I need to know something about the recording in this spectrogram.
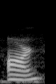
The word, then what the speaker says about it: horn: Previously we've done the glacial landforms, cirque, hanging valley, horn, that's arn, H is silent, arn, and that reed.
